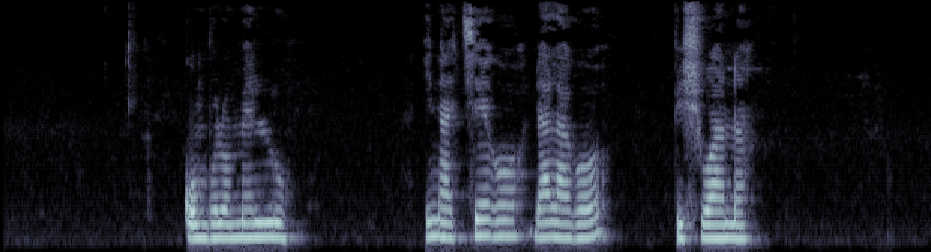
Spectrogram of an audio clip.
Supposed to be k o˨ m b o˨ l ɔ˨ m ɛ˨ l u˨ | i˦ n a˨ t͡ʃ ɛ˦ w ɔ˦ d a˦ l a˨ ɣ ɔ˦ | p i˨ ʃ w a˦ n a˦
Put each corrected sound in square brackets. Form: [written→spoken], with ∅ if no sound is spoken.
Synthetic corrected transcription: k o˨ m b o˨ l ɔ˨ m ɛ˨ l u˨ | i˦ n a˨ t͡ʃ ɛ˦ [w→ɣ] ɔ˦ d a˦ l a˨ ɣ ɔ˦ | p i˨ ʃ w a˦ n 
